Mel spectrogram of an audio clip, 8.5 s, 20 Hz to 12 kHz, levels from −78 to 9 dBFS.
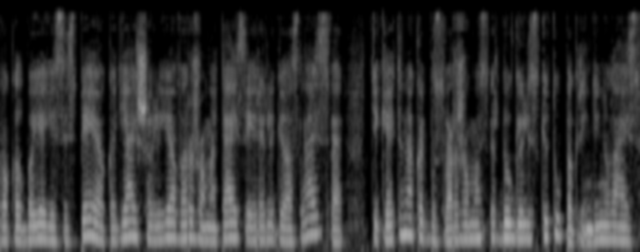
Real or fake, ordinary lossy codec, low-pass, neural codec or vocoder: real; AAC, 32 kbps; 9.9 kHz; none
